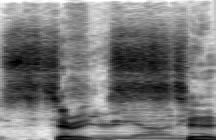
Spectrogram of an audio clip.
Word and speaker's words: Sirianni: Sirianni.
